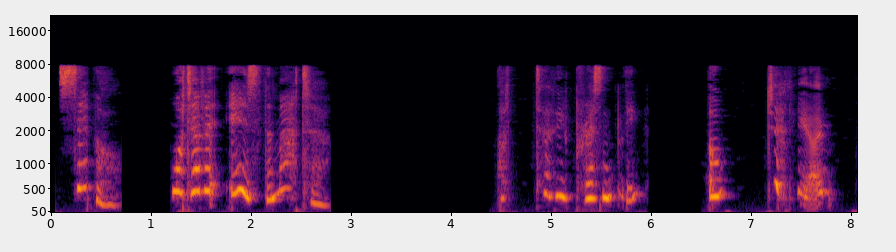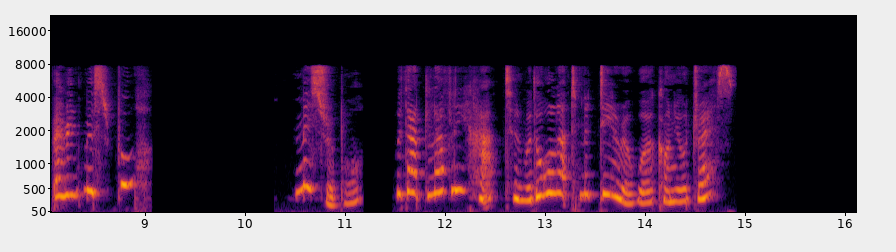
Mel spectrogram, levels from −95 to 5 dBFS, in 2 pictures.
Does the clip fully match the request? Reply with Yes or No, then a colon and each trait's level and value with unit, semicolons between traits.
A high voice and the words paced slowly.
Yes: very high, 350 Hz; slow, 120 wpm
